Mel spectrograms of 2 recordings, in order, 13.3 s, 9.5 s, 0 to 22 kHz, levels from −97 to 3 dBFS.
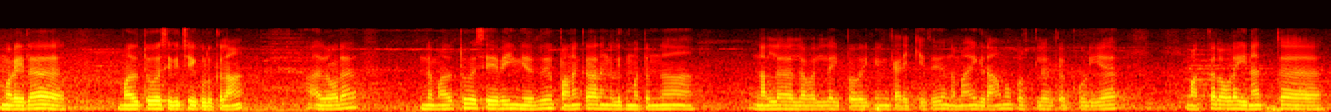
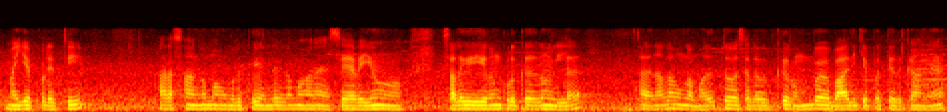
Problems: constant background noise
